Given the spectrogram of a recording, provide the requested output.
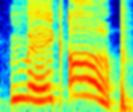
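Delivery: high, loud English cry; bright magical girl. Retold or imitated. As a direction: call it out like an anime heroine. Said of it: "auf Japanisch und auf Englisch sagen sie".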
